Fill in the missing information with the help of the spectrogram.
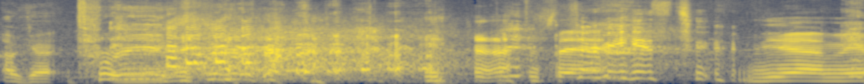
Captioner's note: audience laughs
